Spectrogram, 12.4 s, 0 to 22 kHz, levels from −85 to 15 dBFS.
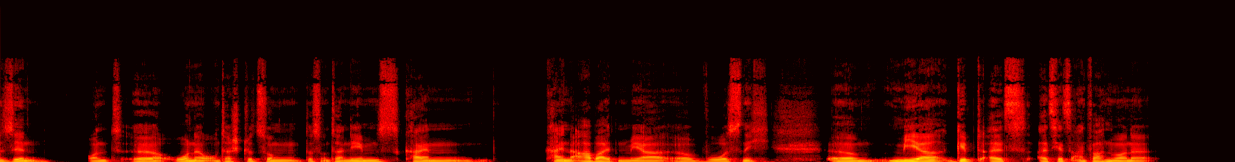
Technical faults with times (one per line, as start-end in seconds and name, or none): none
